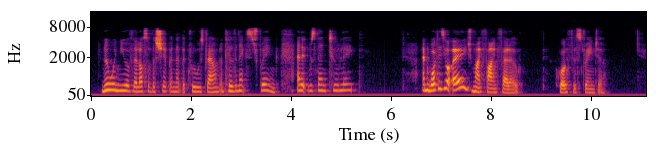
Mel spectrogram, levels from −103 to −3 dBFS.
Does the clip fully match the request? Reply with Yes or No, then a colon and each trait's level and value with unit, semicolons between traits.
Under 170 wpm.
No: average, 195 wpm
